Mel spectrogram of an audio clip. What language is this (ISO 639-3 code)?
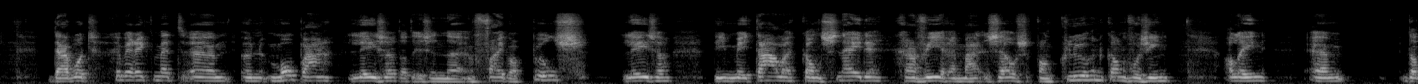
nld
